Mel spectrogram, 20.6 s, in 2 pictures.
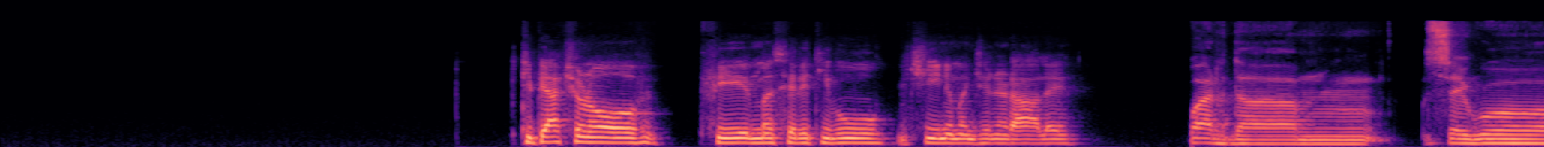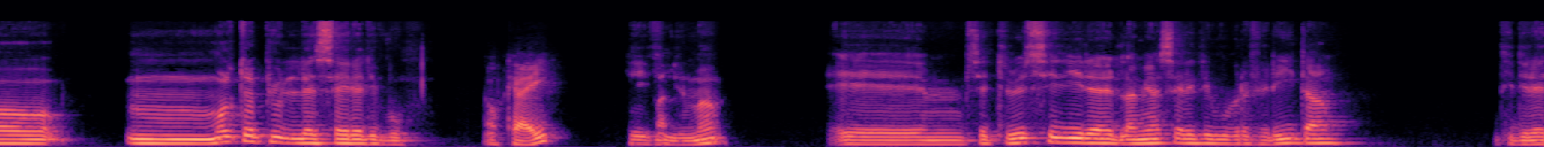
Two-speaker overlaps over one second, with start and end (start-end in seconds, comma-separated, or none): none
